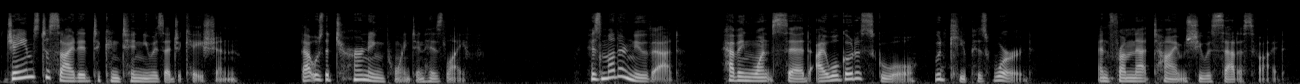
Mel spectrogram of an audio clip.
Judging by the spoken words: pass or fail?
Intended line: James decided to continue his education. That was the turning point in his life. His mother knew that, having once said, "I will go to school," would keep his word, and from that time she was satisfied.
pass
